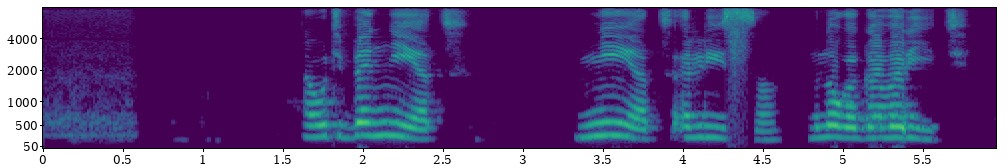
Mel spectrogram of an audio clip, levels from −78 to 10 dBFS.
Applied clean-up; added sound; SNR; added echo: none; none; none; none.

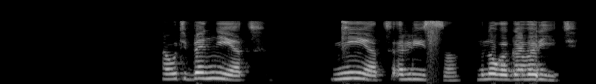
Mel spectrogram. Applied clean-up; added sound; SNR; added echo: neural mask model DeepFilterNet 3.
